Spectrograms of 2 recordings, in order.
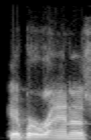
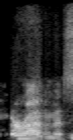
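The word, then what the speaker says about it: Heironimus: And Bob Hipporanus or Bob, I can't pronounce his last name. Hieronymus.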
